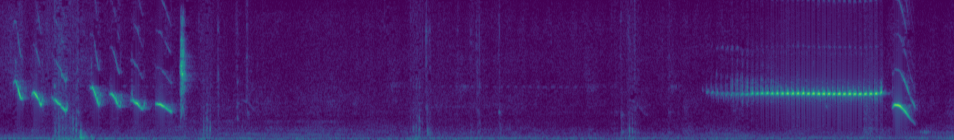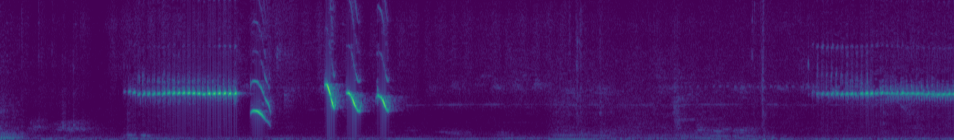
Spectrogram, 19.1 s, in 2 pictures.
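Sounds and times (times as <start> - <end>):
bird whistling: 0.0 - 2.0, 7.0 - 9.2, 10.8 - 13.5, 17.7 - 19.0.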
